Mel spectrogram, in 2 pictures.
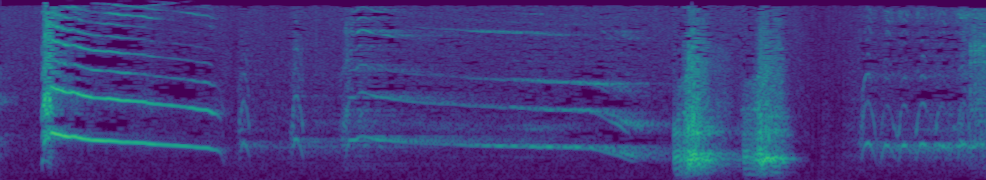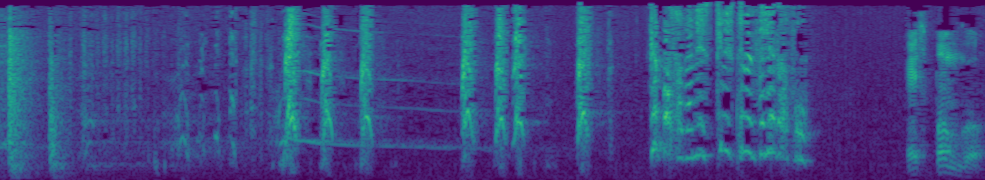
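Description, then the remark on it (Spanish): A dog, Pongo, lets out several long, drawn-out howls that slide downward in pitch, followed by a run of sharp barks and yips, loud. “Vas a despertar a todos los vecinos.”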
